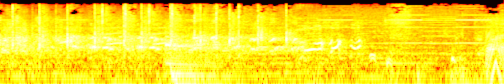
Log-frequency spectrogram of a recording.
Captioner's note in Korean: 에그머니나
